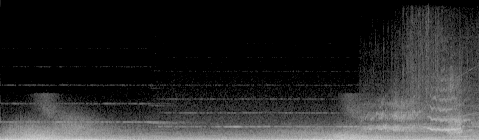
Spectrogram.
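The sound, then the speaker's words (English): Self-driving smart cars roar and skid with loud, sustained tire squeals as they chase a car in front, screeching bursts rising near the start and again toward the end over a constant rumbling engine and road noise. “Those are self-driving smart cars, still up and running.”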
